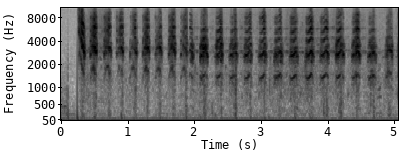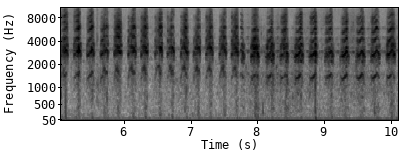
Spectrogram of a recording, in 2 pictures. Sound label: peregrine falcon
